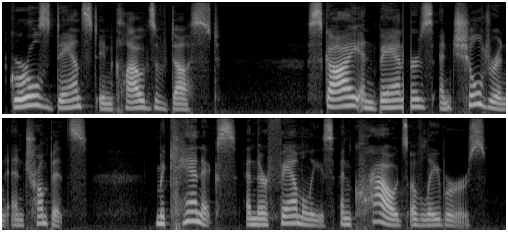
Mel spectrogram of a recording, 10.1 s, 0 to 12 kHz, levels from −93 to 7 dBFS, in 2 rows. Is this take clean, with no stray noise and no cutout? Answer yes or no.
no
